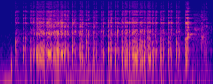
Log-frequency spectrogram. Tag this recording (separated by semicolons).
baking-dish; glass; kitchen; pan; percussion; pyrex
